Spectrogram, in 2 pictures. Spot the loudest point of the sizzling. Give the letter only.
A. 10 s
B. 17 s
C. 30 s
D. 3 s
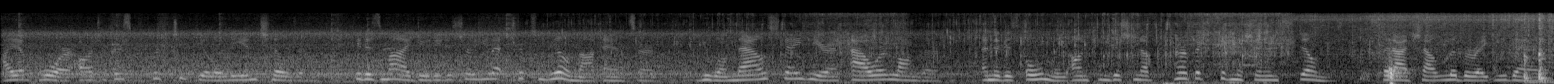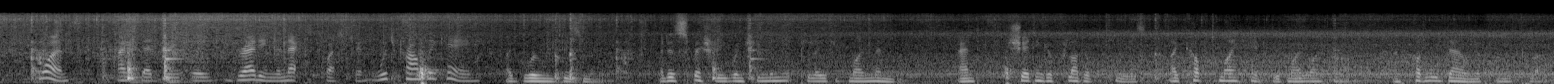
B.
